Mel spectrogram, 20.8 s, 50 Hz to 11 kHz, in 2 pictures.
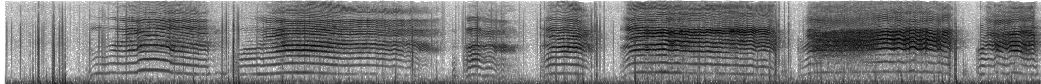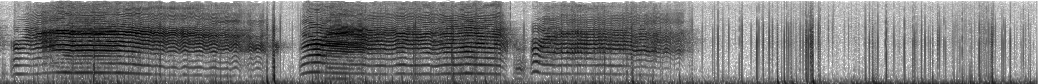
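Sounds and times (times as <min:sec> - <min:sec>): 
baby: 0:00.9 - 0:17.4.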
